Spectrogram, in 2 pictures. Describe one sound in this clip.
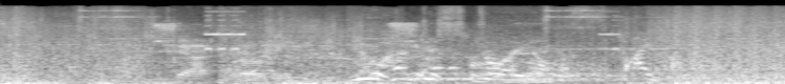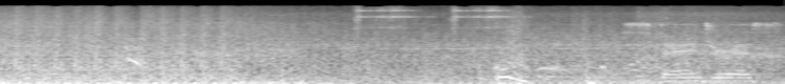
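Rapid gunfire bursts out in sharp cracks.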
